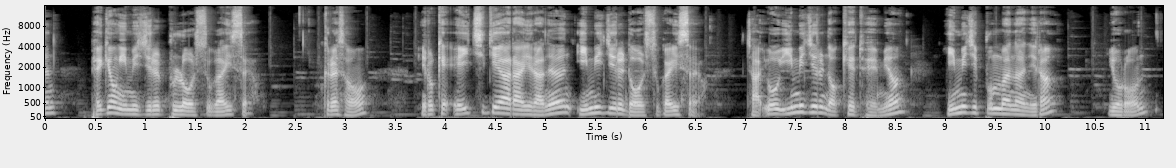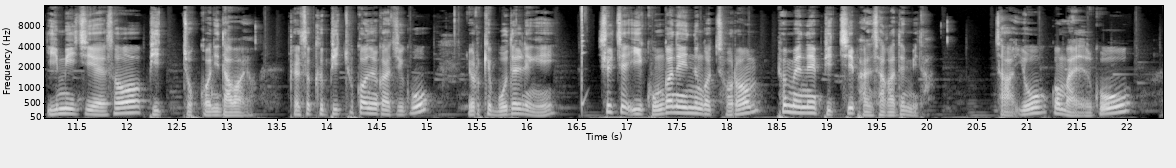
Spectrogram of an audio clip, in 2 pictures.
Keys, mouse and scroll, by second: 9.5 click, 10.3 scroll down 1, 10.4-10.8 middle drag, 14.0 middle click, 14.5-14.8 middle drag, 15.0-15.5 scroll up 3, 15.5-16.4 middle drag, 18.3-19.5 middle drag, 20.5 click.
